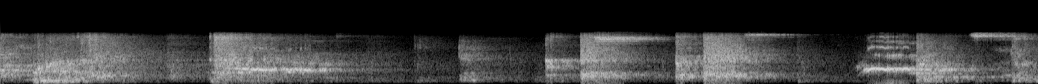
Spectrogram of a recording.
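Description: A squash ball smacks hard against the walls, echoing around a hard-walled court.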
